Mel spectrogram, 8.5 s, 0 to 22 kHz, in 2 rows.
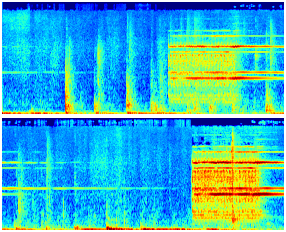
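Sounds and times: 
heavy footsteps: 0.0s - 8.2s
telephone with a shrill, trilling bell ringing: 2.5s - 5.4s, 7.1s - 8.4s.

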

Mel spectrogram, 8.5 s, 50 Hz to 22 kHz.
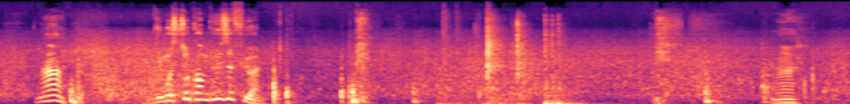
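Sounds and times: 
speech: 0.4s - 2.8s, 7.8s - 8.2s
locked door handle rattling on a fishing boat: 2.8s - 7.4s
dull thuds against a locked door on a fishing boat: 2.8s - 7.5s.

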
